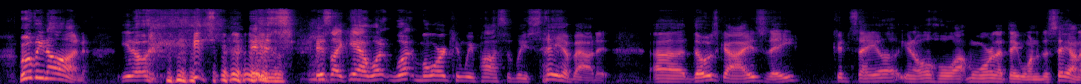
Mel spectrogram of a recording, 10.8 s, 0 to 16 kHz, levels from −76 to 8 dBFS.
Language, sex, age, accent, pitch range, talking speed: English, male, 40-59, American, 120-160 Hz, 205 wpm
